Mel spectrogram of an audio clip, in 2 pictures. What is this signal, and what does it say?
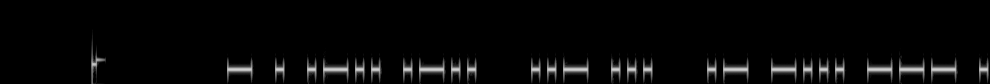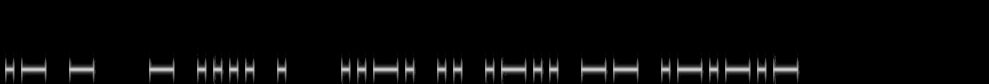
Morse code, heard as a keyed tone, about 15 wpm, 700 Hz. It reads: TELL US ABOUT THE FILM.
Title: Sentences from Top 1000 Words - Review Part 3 - 15wpm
